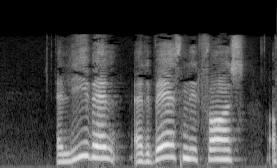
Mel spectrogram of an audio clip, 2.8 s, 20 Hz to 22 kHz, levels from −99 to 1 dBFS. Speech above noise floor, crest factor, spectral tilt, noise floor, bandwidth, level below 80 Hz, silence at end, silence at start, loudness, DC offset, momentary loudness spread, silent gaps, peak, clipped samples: 42 dB; 14 dB; -5 dB/octave; -58 dBFS; 9.8 kHz; -56 dBFS; 0 s; 0.6 s; -16 LUFS; under 0.1%; 10 LU; none; -2 dBFS; under 0.1%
